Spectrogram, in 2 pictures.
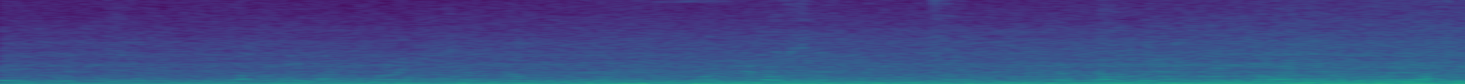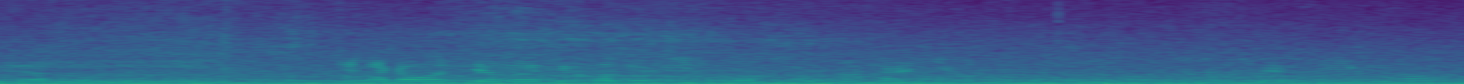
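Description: City street ambience: a low rumble of road traffic that grows louder about two seconds in, mixed with passers-by talking.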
